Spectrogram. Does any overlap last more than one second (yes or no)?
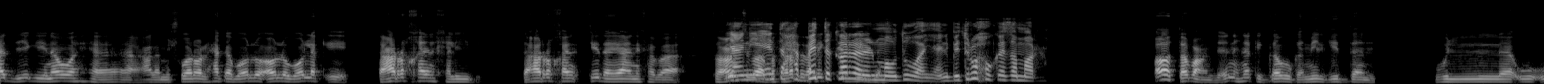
yes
